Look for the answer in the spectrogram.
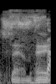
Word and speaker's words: Samhain: Spelled Samhain, but it's pronounced Samhain, yeah.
